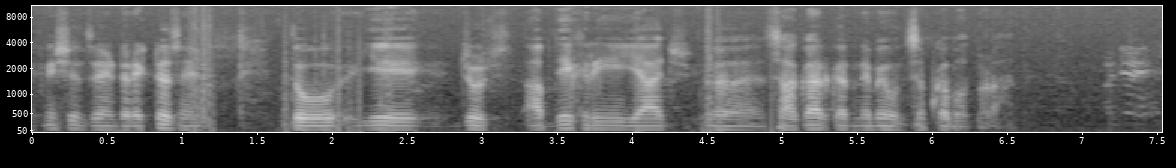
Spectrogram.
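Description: A man speaks calmly into a microphone over a loudspeaker.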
